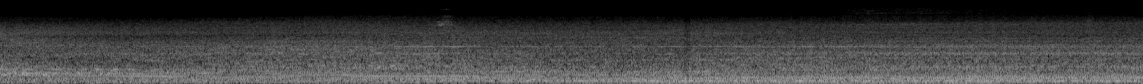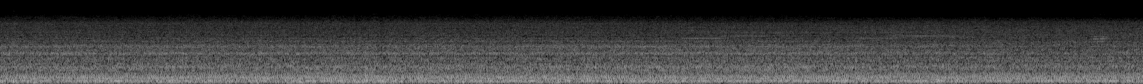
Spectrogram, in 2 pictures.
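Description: Taiwan Railway commuter electric multiple unit settling to a stop at the platform, then standing with its air-conditioning and onboard equipment humming steadily.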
